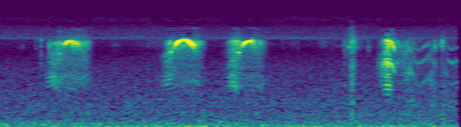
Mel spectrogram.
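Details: Male satin bowerbird in eastern Australia calling in courtship from his decorated bower and dance arena in the bushes, caught by a hidden camera: buzzy, rasping high bursts roughly every half second, then fainter warbling notes.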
